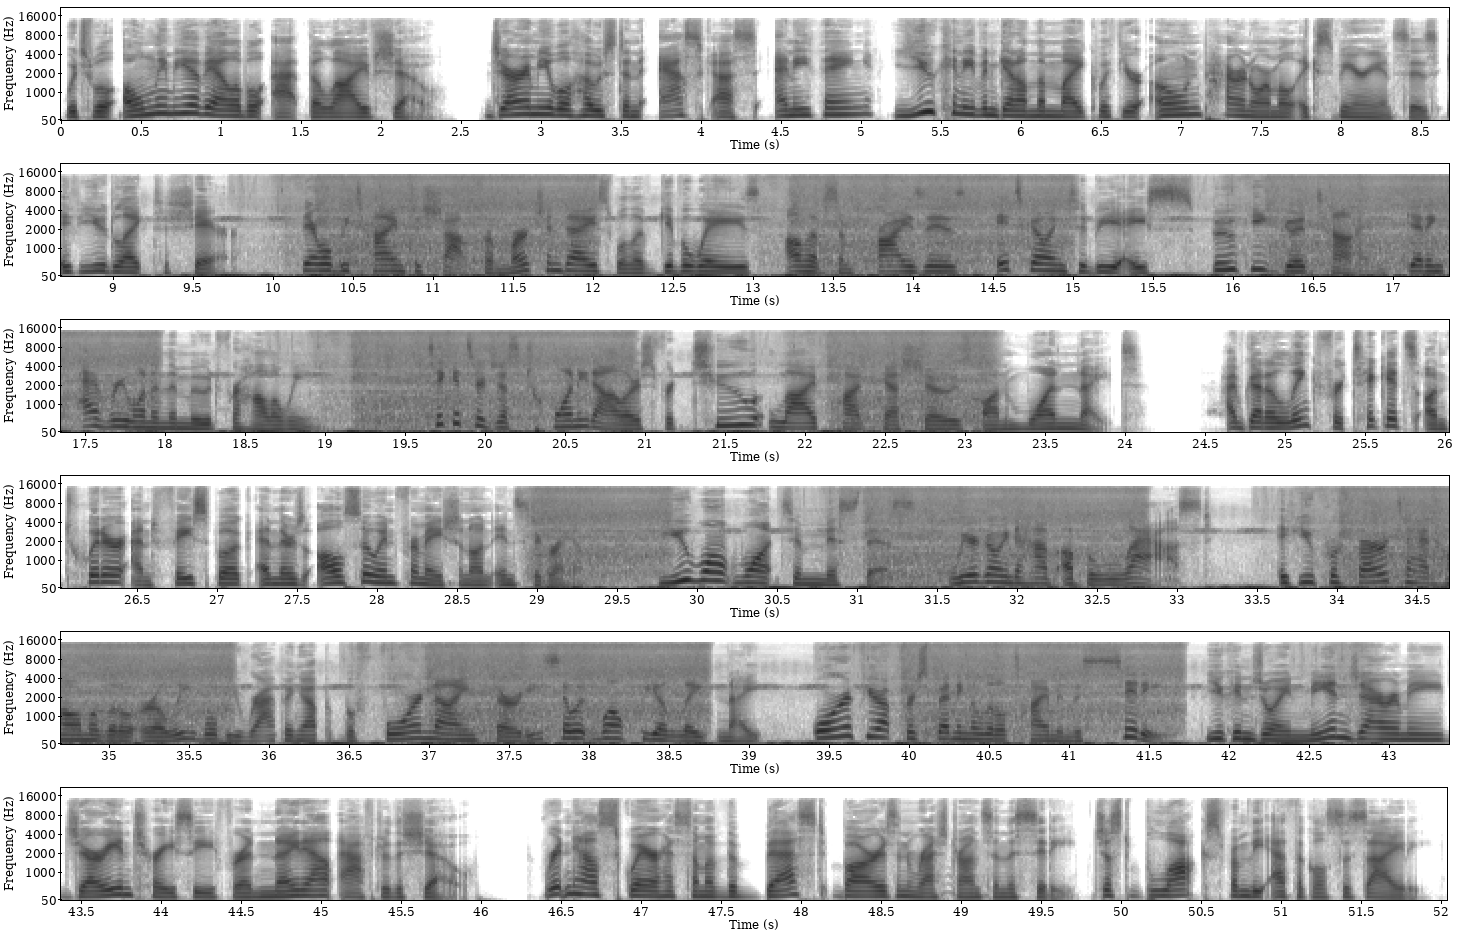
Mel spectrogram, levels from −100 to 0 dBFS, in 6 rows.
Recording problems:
hiss; loud; from 9 to 23 s and from 29 to 43 s; 6 dB below the speech

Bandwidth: 14 kHz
